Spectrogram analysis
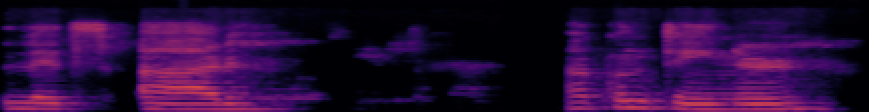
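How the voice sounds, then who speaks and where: A woman's voice: lowish voice, little pitch movement, drawn-out words, dark tone. A woman in her thirties from Venezuela giving a live screen-share design tutorial, easygoing, with many ums and self-corrections. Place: small office room, indoors. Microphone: laptop webcam mic on a video call. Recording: roomy, dull lo-fi call audio.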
